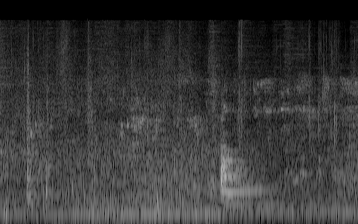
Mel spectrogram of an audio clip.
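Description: Water running from a garden hose into an aluminium basin, a steady wash of noise with a few small clicks. A brief pitched vocal sound comes near three seconds in.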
